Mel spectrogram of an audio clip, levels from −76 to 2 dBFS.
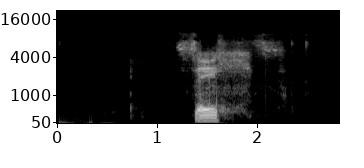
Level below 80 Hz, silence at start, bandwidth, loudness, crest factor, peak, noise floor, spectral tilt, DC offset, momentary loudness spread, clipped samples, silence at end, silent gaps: -62 dBFS; 1.2 s; 10 kHz; -22 LUFS; 22 dB; -4 dBFS; -67 dBFS; -3.5 dB/octave; under 0.1%; 18 LU; under 0.1%; 0.55 s; none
